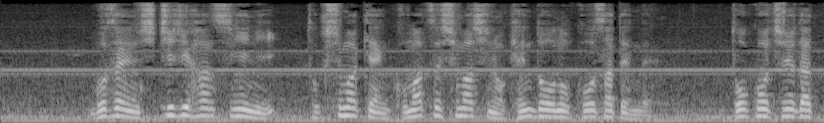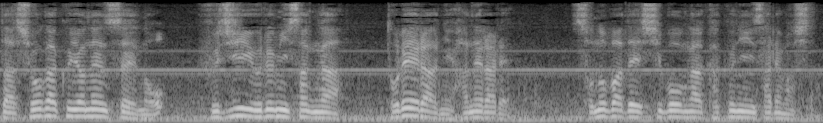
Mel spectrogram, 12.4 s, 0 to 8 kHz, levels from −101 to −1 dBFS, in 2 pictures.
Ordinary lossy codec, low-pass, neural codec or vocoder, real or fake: AAC, 32 kbps; 7.2 kHz; none; real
